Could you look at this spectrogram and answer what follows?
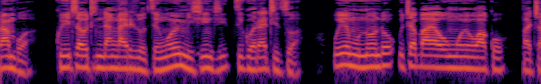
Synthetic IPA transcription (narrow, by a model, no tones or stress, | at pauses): mba | kuit̬rakut̬indaŋɡaɾiro̞d͡ze̞mwo̞jomiʒind͡ʒid͡ziɡʱo̞ɾatiːd͡zwa | uje̞muno̞ndo̞ʔut͡ʃaɓajawomwo̞jo̞wako̞ | pat͡ʃa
